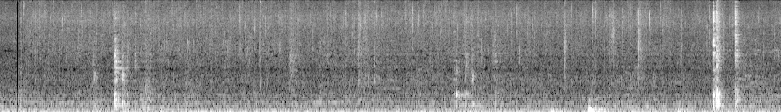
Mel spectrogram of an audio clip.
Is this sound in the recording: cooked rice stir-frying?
yes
